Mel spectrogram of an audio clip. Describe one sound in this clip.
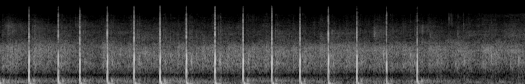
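A man claps his hands close to a microphone.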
